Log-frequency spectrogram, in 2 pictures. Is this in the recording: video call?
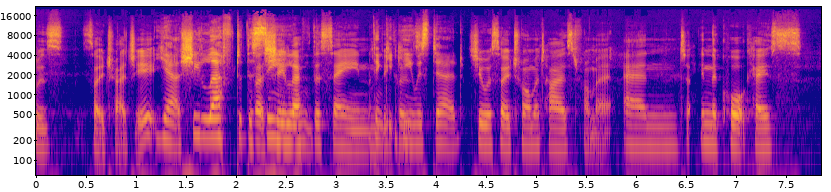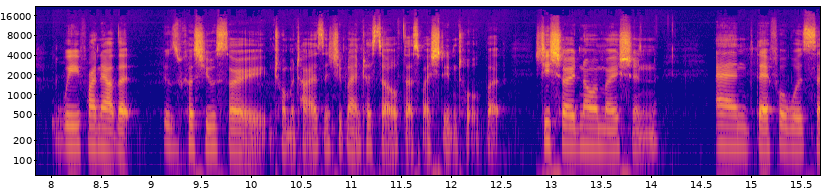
no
